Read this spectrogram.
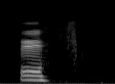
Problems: none marked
